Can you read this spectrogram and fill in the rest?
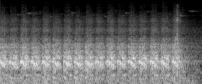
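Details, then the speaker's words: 1966 Austin Mini Cooper S that quit suddenly at about 70 mph, cranked with a spark tester inline: the starter churns evenly but the engine never fires and the tester shows no flash, so there is no spark; a dead ignition coil was then replaced. "i looked back at the video and saw there was no flash here so that means that we're not getting any spark to the spark plugs"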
